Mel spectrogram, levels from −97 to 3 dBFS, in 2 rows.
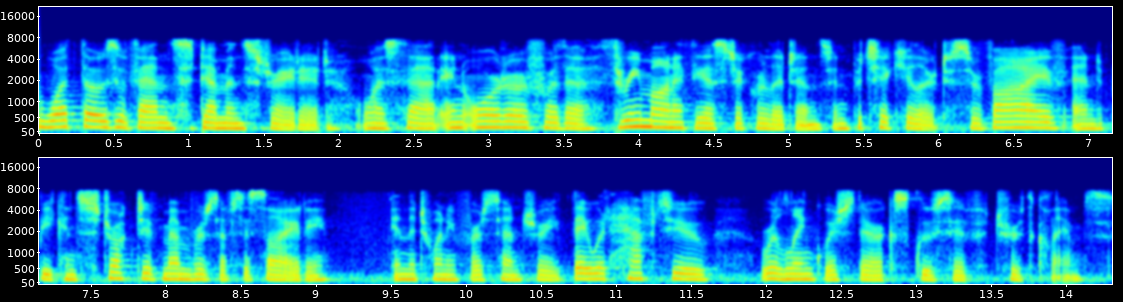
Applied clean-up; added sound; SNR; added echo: none; none; none; none.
